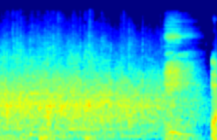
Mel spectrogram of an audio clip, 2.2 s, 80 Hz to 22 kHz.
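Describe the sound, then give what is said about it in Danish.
A dense, steady roar of a large football crowd cheering and shouting together as Denmark beat Scotland 2-0, sustained at a loud level throughout with no single voice standing out. “de øh, kunne sammen med alle de andre tilskuere glæde sig lidt.”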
